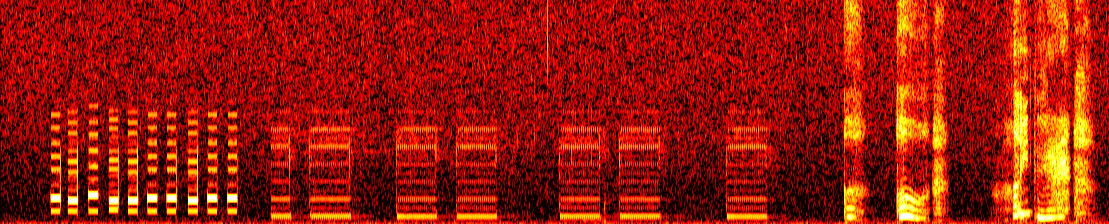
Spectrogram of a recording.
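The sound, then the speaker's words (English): Touch-tone dialing of a phone number gives eight quick, even beeps. Repeated paired ringing tones follow, then a few breathy vocal sounds. “He gave me his number. I'm going to call him.”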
